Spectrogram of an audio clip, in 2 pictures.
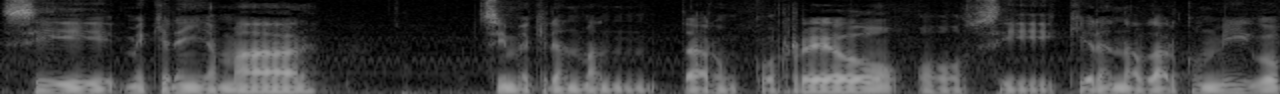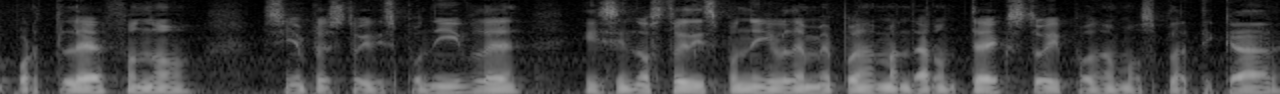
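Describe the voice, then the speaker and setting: At a fairly slow pace, a man talks with fairly even intonation. His pitch is very deep and low. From Los Angeles and Inland Empire, California. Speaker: lawyer. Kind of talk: interview.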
